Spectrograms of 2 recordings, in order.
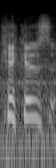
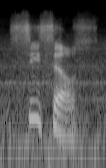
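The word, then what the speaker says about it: CIRS: guess it's pronounced uh it's either pronounced kickers or C cells depending on what what part of the world you come from but it's c i RS and this is a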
